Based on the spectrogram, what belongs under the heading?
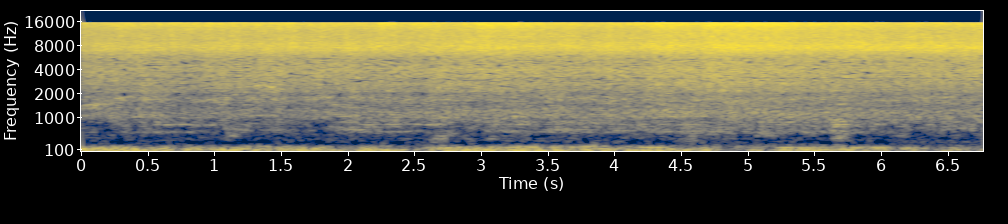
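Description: Rice porridge frying in oil in a wok, sizzling steadily as it is stirred with a spatula and cooks down toward dry, with a low steady hum underneath.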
